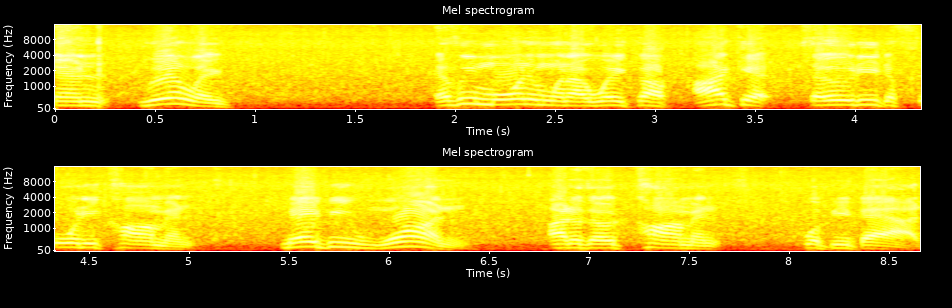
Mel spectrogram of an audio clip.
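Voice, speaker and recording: A high-pitched man with an American accent at a moderate pace, with ordinary pitch variation, very even loudness, and long, frequent pauses amid noticeable background noise. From Newport, Rhode Island. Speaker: YouTuber. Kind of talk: interview. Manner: casual, conversational.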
